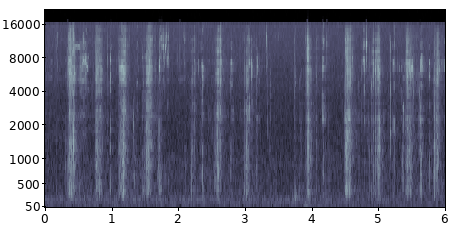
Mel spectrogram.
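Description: Close-miked chewing of a cucumber slice: a string of short wet crunches and mouth clicks.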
